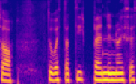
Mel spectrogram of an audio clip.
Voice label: "diben", Welsh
